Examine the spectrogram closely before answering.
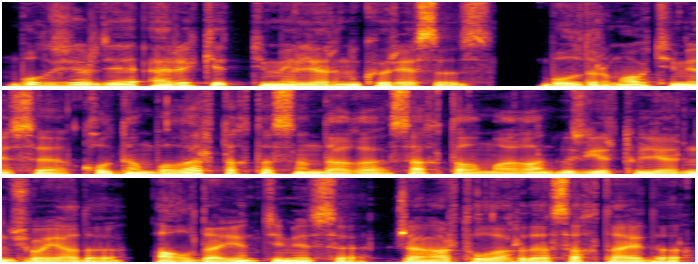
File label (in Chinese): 哈萨克语男样音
